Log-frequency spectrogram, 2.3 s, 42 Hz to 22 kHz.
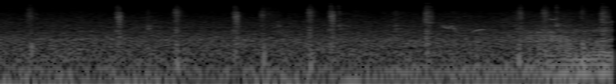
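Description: Horse hooves clip-clop at a steady walking rhythm in Farming Simulator 19, close and clear over a dense bed of game ambience, with no talking.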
